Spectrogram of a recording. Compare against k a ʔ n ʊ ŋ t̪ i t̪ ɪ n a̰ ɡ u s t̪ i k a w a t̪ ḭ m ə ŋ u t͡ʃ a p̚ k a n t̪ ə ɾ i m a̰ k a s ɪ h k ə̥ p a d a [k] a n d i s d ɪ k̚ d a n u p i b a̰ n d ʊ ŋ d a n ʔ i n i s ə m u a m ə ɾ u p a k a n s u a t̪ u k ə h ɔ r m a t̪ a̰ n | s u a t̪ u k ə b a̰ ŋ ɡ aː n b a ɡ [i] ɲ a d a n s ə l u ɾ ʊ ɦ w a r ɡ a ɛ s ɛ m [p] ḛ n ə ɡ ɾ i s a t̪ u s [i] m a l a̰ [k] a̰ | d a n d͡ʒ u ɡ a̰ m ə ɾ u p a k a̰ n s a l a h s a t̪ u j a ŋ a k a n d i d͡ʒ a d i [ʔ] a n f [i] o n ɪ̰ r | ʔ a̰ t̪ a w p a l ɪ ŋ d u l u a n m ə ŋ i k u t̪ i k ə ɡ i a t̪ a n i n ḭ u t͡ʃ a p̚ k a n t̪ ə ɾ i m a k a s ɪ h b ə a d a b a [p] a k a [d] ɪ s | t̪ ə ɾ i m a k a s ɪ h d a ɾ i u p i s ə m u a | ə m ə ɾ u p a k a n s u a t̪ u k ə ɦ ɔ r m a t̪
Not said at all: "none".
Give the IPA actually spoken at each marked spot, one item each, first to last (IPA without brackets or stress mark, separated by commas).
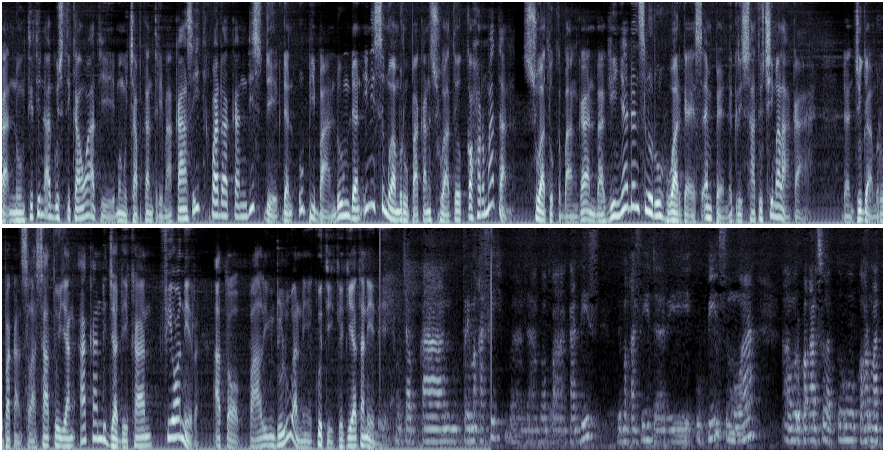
k, i, p, i, k, k, i, p, d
